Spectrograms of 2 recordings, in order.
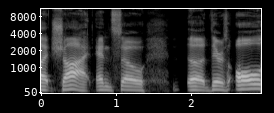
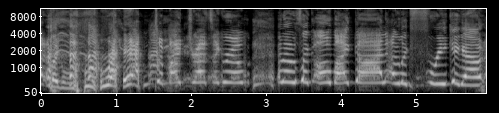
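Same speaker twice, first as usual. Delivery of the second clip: high, loud, laughing excitement; freaking out; 6 dB louder than usual. Retold or imitated. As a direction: gush with giddy panic. Retelling freaking out.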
